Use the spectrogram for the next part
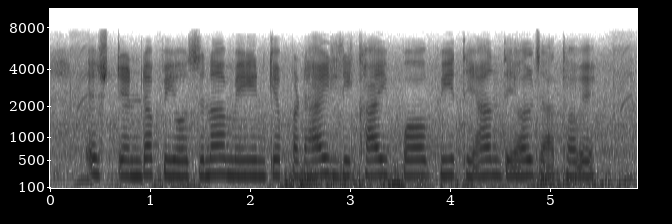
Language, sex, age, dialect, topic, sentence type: Bhojpuri, female, 18-24, Northern, banking, statement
